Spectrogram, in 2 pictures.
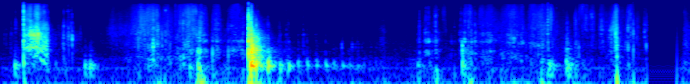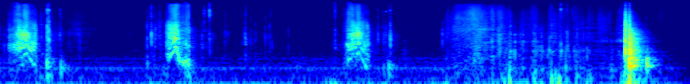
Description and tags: unzip leather boots, take off and drop on wood floor
boots, drop, floor, leather, off, take, unzip, wood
